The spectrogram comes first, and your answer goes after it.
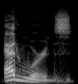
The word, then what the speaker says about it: Edwards: It's actually W. Edwards Deming with the S on Edwards.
